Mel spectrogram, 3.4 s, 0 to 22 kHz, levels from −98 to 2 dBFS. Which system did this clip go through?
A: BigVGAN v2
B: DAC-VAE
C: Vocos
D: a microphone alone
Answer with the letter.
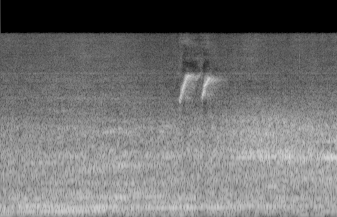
B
